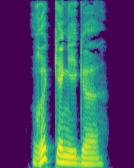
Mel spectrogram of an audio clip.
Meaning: inflection of rückgängig: 1. strong/mixed nominative/accusative feminine singular 2. strong nominative/accusative plural 3. weak nominative all-gender singular
- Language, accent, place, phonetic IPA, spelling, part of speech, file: German, Germany, Berlin, [ˈʁʏkˌɡɛŋɪɡə], rückgängige, adjective, De-rückgängige.ogg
